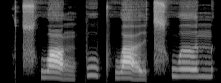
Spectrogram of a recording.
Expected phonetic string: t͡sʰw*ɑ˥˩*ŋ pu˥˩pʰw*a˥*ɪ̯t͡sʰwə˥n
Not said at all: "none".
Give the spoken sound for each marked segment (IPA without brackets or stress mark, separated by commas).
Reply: ɑ̰˨˩, a̰˨˩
